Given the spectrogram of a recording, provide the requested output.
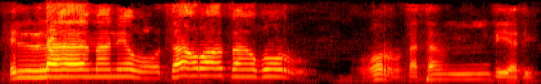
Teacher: الراء هنا ساكنة قبلها ماذا الغين مضمومة إذن هنا أيضا الراء تفخم · Term: تفخيم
